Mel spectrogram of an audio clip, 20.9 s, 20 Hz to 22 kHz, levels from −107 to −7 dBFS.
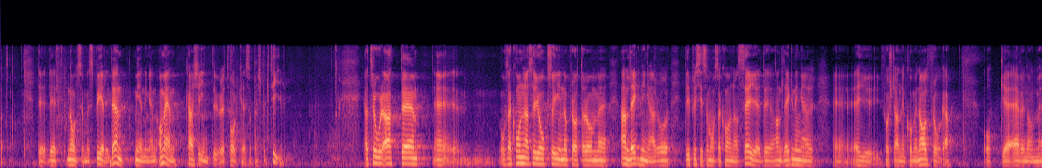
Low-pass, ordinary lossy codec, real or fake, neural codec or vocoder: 7.2 kHz; none; fake; codec, 16 kHz, 8 kbps, FunCodec, trained on Chinese and English, 25 frames a second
